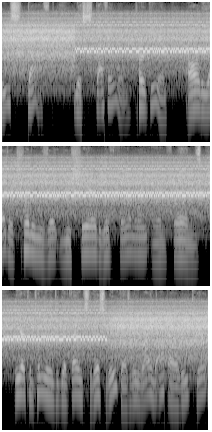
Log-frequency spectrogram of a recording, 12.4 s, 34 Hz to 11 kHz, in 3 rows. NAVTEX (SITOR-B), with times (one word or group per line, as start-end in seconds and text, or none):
3.0-3.8 ZCZC
3.7-4.7 BE75
4.7-6.5 FORECAST:
6.4-7.3 WIND
7.2-7.8 NE
7.6-8.2 4
8.0-8.7 TO
8.6-9.3 5.
9.2-10.0 SEA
